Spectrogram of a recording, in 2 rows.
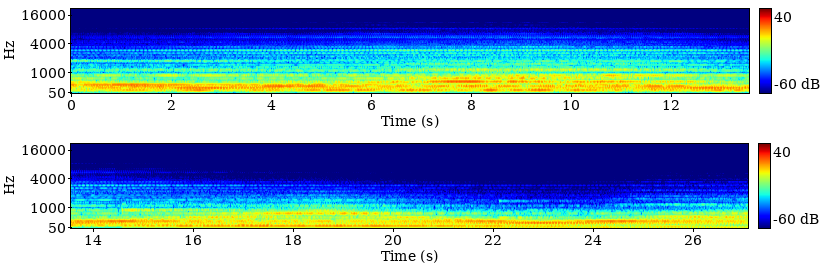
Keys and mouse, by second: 1.1 click, 3.1 click, 4.3 alt+click, 8.1 click, 10.4 click, 12.1 1, 12.8 6, 13.2 0, 13.5 Return, 14.4 click, 15.4-16.6 typing, 17.0 Return, 18.1-20.6 drag, 18.1 typing, 20.6 space, 22.5 click, 23.5 alt+click, 24.7 click, 24.7 typing.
